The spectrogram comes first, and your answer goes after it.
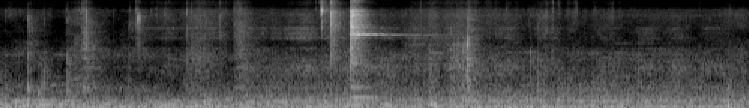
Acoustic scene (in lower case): elevator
